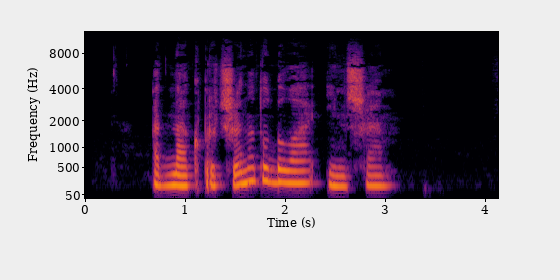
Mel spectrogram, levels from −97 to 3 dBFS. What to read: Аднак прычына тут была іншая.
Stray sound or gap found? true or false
false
